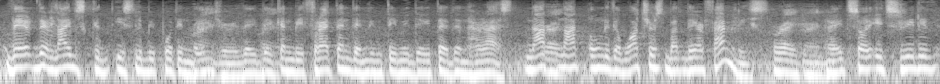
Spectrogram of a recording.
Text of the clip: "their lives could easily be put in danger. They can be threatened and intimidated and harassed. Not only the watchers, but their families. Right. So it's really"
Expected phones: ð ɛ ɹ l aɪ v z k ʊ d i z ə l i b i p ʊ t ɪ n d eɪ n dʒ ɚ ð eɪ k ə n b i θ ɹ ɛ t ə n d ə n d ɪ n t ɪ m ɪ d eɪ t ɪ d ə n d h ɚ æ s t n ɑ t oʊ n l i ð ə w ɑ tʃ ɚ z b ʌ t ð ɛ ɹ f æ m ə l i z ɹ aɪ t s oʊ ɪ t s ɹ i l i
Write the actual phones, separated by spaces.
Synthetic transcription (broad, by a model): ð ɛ ɹ l aɪ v s k ʊ d i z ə l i b i p ʊ t ɪ n d eɪ n dʒ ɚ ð eɪ k ə n b i θ ɹ ɛ t ə n d ə n d ɪ n t ɪ m ɪ d eɪ t ɪ d ə n d h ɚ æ s t n ɑ t oʊ n l i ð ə w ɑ tʃ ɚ s b ʌ t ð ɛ ɹ f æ m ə l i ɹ ɹ aɪ t s oʊ ɪ t s ɹ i l i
